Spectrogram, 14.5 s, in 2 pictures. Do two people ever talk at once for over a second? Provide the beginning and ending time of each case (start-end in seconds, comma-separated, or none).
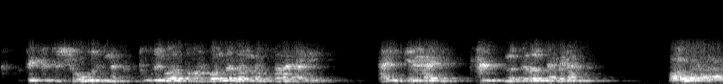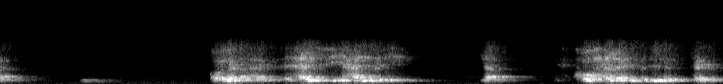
none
